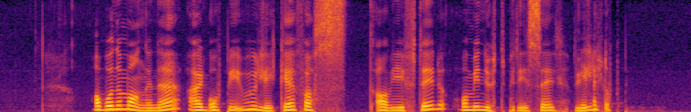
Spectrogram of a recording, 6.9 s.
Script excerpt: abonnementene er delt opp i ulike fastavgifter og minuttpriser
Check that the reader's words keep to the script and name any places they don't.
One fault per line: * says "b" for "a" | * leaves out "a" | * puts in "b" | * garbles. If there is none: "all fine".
* leaves out "delt"
* garbles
